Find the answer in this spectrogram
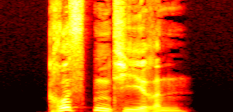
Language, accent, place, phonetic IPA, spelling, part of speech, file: German, Germany, Berlin, [ˈkʁʊstn̩ˌtiːʁən], Krustentieren, noun, De-Krustentieren.ogg
- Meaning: dative plural of Krustentier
